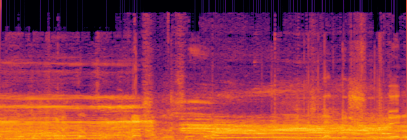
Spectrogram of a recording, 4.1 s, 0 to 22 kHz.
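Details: Sahiwal cattle, bull calves being sold at Aftabganj market in Bangladesh, 29 December 2024. A long steady lowing call, then a second rising and falling moo after a short gap, with chatter and bustle behind.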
